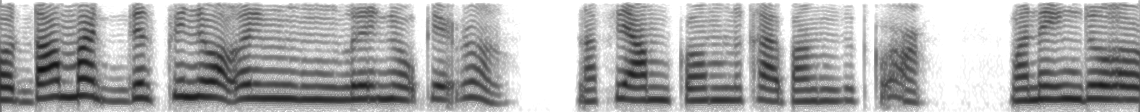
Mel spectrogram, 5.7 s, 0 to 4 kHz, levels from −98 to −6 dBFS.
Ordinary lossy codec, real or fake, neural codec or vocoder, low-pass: none; fake; autoencoder, 44.1 kHz, a latent of 192 numbers a frame, MeloTTS; 3.6 kHz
